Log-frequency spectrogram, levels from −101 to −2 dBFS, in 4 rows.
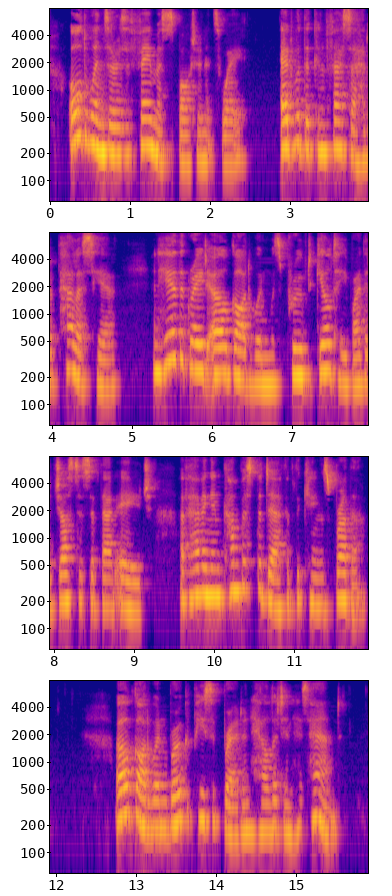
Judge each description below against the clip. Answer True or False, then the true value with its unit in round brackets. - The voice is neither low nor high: False (195 Hz)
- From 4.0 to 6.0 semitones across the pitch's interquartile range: True (4.7 semitones)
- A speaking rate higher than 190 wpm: True (200 wpm)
